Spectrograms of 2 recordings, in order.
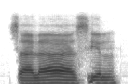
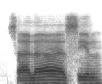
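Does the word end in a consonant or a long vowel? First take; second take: consonant; consonant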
